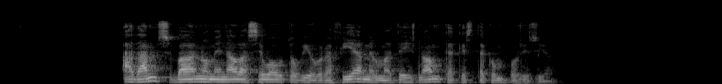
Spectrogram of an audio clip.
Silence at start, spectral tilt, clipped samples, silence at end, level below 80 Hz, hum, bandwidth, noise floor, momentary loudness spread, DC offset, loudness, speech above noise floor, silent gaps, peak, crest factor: 1.25 s; -5 dB/octave; under 0.1%; 1.7 s; -60 dBFS; none; 8.2 kHz; -88 dBFS; 13 LU; under 0.1%; -31 LUFS; 57 dB; none; -14 dBFS; 20 dB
